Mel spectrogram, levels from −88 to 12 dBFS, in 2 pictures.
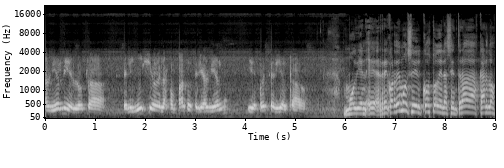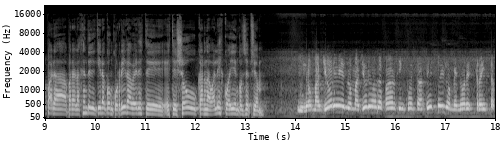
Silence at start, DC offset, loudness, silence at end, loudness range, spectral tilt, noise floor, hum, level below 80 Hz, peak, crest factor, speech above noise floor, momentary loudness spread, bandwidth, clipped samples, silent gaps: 0 s; under 0.1%; -13 LUFS; 0 s; 3 LU; -5.5 dB/octave; -39 dBFS; none; -52 dBFS; 0 dBFS; 12 dB; 26 dB; 6 LU; 16 kHz; under 0.1%; none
